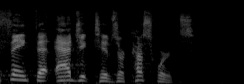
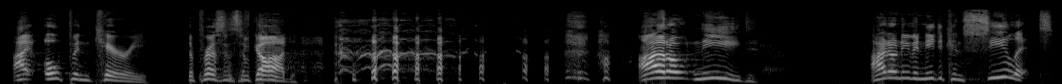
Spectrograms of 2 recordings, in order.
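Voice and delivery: loud, emphatic preacher punchline; rising preacher's declaration, louder; preaching at full force; 5 semitones higher, 8 dB louder than usual. Real, not acted. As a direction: proclaim it boldly to the crowd.

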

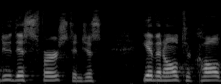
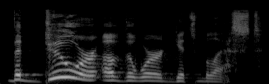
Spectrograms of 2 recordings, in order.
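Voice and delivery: slow, deliberate sermon stress; slow preaching emphasis; 2 semitones lower, 3 dB louder, much slower than usual. Real, not acted. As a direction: lay each word down slowly for the congregation.

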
